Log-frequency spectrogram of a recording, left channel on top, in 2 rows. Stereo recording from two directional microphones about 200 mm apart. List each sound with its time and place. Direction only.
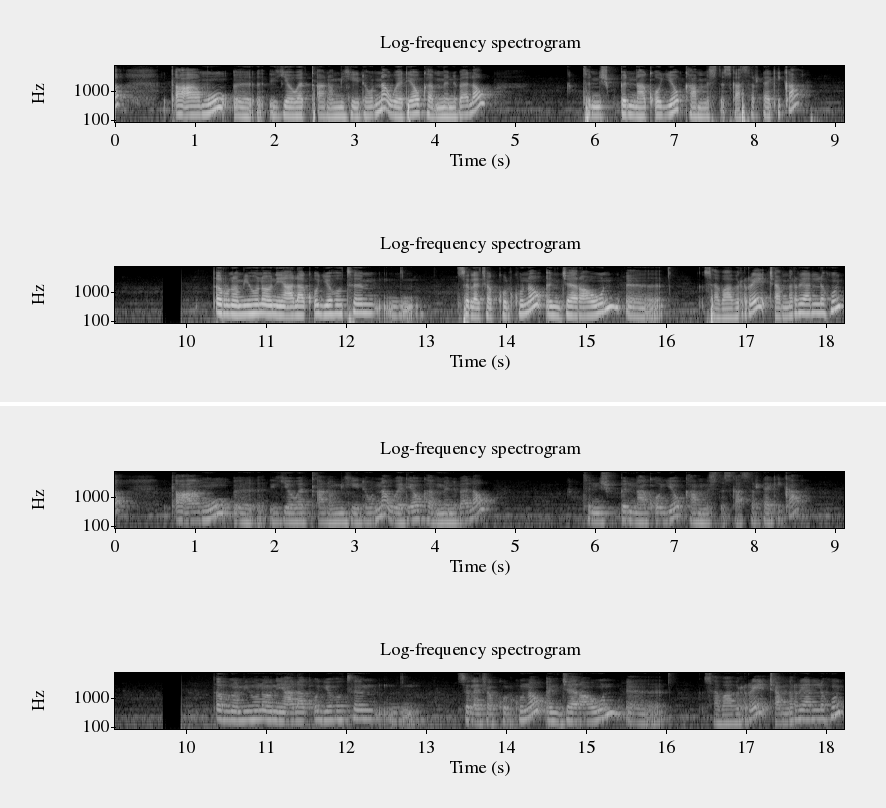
0.0 s speech: 30° left (ahead or behind)
5.9 s speech: 35° left (ahead or behind)
10.3 s speech: 35° left (ahead or behind)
